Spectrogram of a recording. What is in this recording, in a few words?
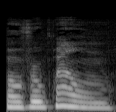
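"overwhelm", American English; AmericanBritish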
